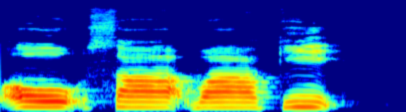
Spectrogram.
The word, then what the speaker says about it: お騒ぎ: 还有一个叫大骚，大骚读成お騒ぎ啊，お騒ぎ。哦哦萨瓦吉，哦萨瓦吉啊，这样的，具体怎么写？你把这几个假名打出来，你就会知道怎么写了。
